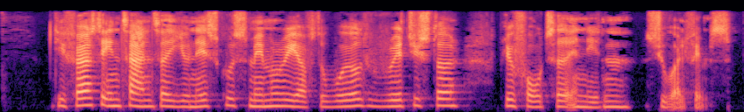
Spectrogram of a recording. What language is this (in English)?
Danish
